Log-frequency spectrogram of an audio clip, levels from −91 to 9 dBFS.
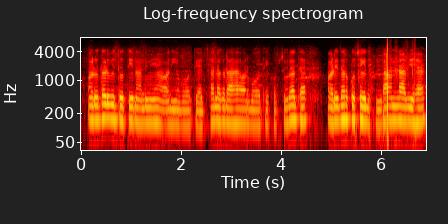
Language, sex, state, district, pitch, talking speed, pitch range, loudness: Hindi, male, Bihar, Saharsa, 135 Hz, 215 wpm, 125-145 Hz, -29 LUFS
